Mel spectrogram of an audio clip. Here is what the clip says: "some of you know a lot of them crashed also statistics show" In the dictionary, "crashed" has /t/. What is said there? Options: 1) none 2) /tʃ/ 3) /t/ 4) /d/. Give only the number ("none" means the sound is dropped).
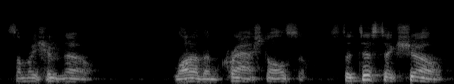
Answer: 3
